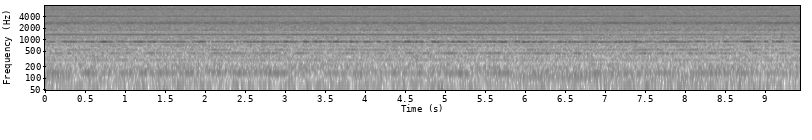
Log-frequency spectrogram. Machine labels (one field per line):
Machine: pump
